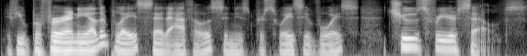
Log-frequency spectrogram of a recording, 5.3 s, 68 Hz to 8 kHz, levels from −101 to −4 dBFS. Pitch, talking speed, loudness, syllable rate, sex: 110 Hz, 170 wpm, -20 LUFS, 5.5 syllables/s, male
